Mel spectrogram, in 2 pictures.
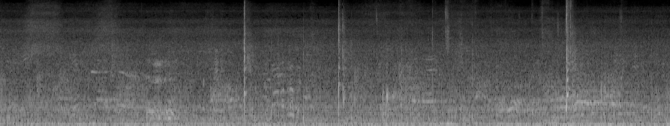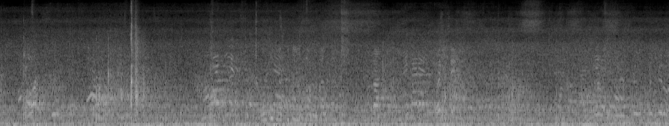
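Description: Men talk now and then in a large echoing hall.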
